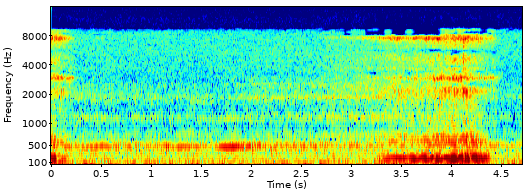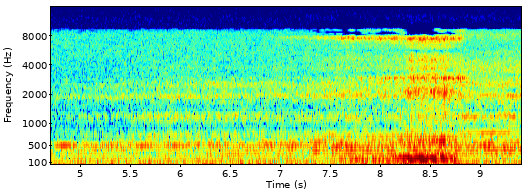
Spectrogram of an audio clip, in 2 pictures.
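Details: Snoring recorded with the SnoreLab app: two low, rattling snores on inhalation about five seconds apart over steady room hiss; ordinary snoring.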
